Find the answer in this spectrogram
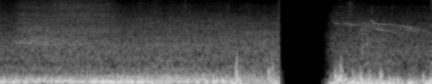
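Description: Low, steady rumble of wind buffeting the camera microphone, broken by a brief dead gap about one and a half seconds in.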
